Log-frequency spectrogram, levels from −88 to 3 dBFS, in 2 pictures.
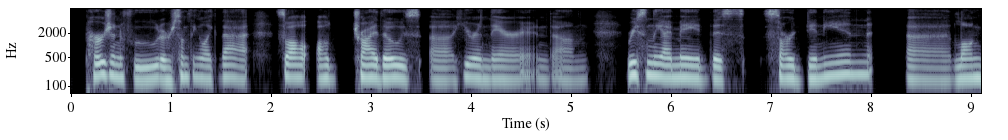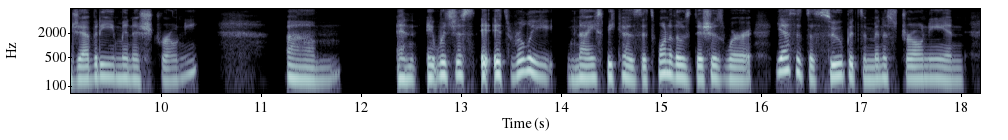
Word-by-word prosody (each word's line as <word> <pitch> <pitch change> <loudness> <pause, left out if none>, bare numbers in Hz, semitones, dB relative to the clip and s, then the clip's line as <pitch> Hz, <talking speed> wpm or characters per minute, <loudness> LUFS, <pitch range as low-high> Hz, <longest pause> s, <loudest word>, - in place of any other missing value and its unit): Persian 180 -1 +3
food," 150 -1 0
or 145 - +2
something 170 +2 -3
like 150 -2 -4
that, 160 -3 -4 0.2
so 175 - +1
I'll 165 -1 +2
I'll 160 -1 -3 0.2
try 165 -1 +3
those, 160 -2 +3
uh, 140 -1 -7
here 160 +4 -3
and 150 -1 -2
there. 145 -1 -4
And, 145 -1 -11
um, 140 +1 -12 0.4
recently, 185 -1 +3
I 165 - +2
made 160 -3 +1
this, 145 -2 -1 0.2
Sardinian, 175 +6 -1 0.3
uh, 140 -2 -7
longevity 155 +2 0
minestrone, 155 +3 -5 0.9
um, 150 +1 -3 0.6
and 155 -1 0
it 165 -1 +2
was 190 -1 +4
just 190 -1 +1
it - - +6
it's 195 -2 +6
really 200 -4 +3
nice 160 +1 0
because 165 -4 0
it's 150 - -2
one 200 0 +4
of 190 - +1
those 160 -4 +5
dishes 155 0 +2
where, 145 -2 -1 0.2
yes, 240 +1 +4
it's 175 -6 -2
a - - +3
soup, 170 +5 +4
it's 165 -2 +1
a - - -3
minestrone, 155 0 -2
and 140 0 -9
155 Hz, 160 wpm, -23 LUFS, 150-170 Hz, 0.9 s, it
